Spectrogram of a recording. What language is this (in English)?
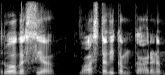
Sanskrit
